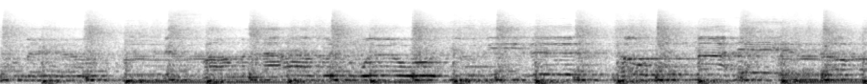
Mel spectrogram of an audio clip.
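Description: Live rock band playing: electric guitars, bass guitar and a drum kit, with a steady drum beat.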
